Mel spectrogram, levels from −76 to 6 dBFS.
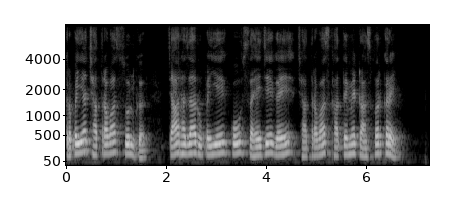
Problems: constant background noise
